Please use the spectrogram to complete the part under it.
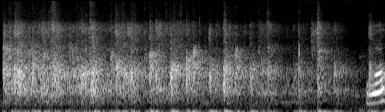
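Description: An audience at the final of a Tharu cultural dance reality show claps loudly to welcome the municipality chief. The dense, continuous applause is close and fills the moment, then eases slightly before a short tonal sound at the end.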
